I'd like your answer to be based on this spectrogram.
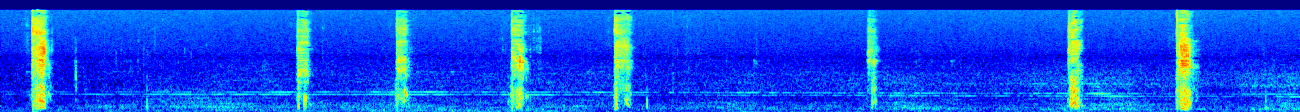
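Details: Cat coughing during an asthma attack: eight short, sharp coughs over about twenty seconds.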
